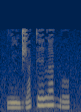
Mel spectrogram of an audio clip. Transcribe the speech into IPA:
l ĩ˨ d͡ʒ a˨˦ k ɛ˦ l a˦ ɡ͡b o˧

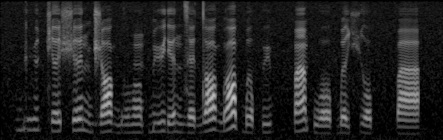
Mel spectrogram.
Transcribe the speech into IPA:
ɡʱ y˦˨ c ɘ˩˧˩ ʃ ɘ˧˥˧ n d͡ʒ ɒ˩˧˩ ɡʱ õ˩ ɓ y˩˧˩ ɾʲ ə˩˧˩ n z ɘ˩ d ɒ˧˥˧ ɡ ɒ˧˥˧ ɓ ɤ˩ p y˩˧˩ pː ã˧˥˧ p w o˩ ɓ ə˨˩˦ ç o˨˩˦ pː a˩

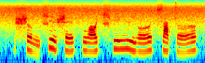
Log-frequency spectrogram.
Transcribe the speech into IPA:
ʂ ʊ̰˨˩ ŋ ɕ y˥˩ ʂ ɻ̩˧˥ k w ɔ˧˥ t͡ɕʰ y˥ n l j o˧˥ ʊ̯ t͡s ä˧ t̪ ɤ˧˥

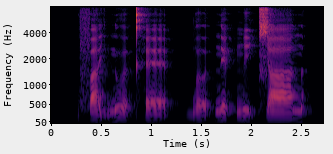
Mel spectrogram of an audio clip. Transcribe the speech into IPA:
f a˧˩ j n u˥˨ ə̯ kʰ ɛː˧˩ p̚ | b ɤː˧˩ t̚ n e˥˨ p̚ m i˥˨ t͡ɕ aː˧ n

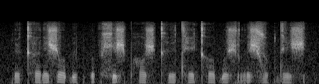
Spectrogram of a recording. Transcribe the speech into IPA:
ɾ ʏ˨ kʰ ə˨ ɾ e˦ ʃ o˨ ɓ ɨ˦ p ʔ ʊ˨ p xʲ ə˦˨ ʃ pʰ ɔ˨˦ ʃ kʰ ɨ˨ tʰ e˦ kʰ o˦ ɓ o˨ ʃ r ə˦ ʃ z o˨ p d e˨ ʃ

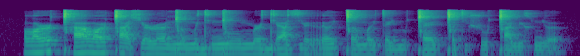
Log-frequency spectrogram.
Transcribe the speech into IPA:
lˠ ə˞ ǀʰ a lˠ œ ǀ a ɕ ə˞ ɭ œ ŋ͡ǀ ɵ m ɘ dʲ ɵ ŋ͡ǀ u m ə˞ dʲ a zʲ œ r ə i̯ ǀ ə m ə i̯ t ɛ ʎ u ǀ ɛ i̯ ǀ ə tʲ u ʃ u ǀ a lʲ ə˞ x ɲ ə

